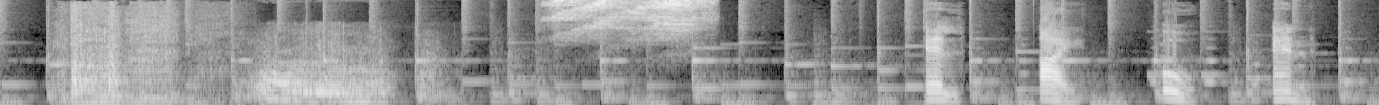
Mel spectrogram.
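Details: Lion roaring: two long, rough, rumbling roars in the first four seconds over steady children's background music, followed by a voice spelling out letters.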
